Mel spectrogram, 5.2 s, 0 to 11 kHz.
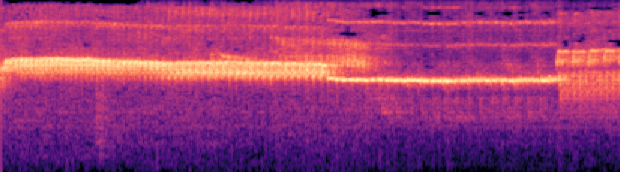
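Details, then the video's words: Orange canary singing: a long, steady whistled note held for seconds, sliding slightly lower, then a brief higher buzzy ending. "singing video canary orange the most special canary 2023"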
